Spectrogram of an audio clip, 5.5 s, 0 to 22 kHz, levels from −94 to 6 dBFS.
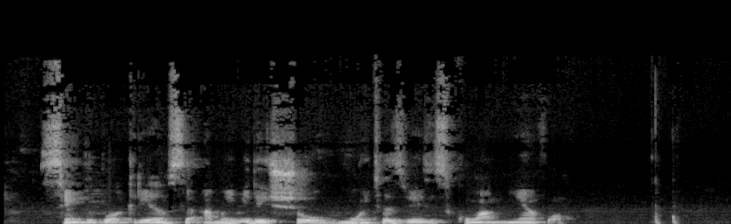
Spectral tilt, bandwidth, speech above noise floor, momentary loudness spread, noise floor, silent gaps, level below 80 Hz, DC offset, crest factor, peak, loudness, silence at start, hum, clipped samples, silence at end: -5 dB/octave; 16.5 kHz; 47 dB; 13 LU; -67 dBFS; none; -60 dBFS; under 0.1%; 16 dB; -4 dBFS; -20 LUFS; 0.3 s; none; under 0.1%; 0.4 s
